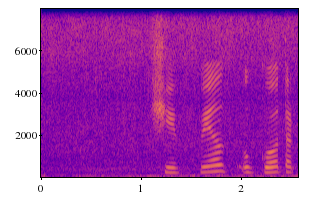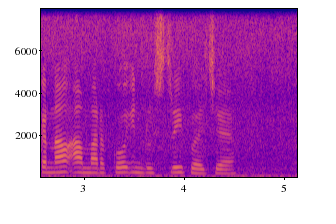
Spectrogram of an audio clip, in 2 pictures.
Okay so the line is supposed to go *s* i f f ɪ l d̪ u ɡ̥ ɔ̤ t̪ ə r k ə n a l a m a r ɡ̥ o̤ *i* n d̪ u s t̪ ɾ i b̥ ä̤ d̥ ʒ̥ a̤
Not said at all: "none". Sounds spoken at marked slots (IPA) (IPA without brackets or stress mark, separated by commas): ʃ, i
